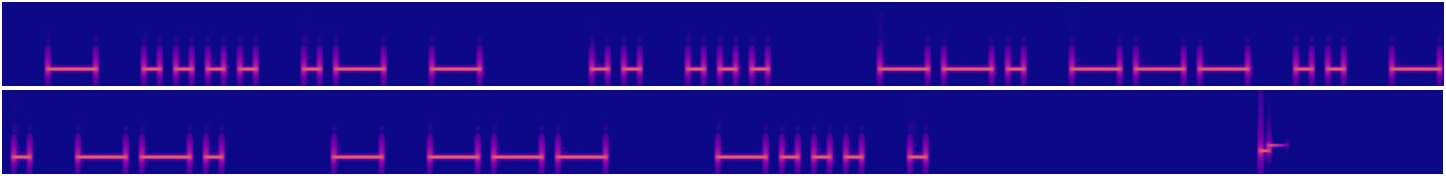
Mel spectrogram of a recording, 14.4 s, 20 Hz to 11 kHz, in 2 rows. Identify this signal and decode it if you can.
Morse code, heard as a keyed tone, about 15 wpm, 700 Hz. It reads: THAT IS GOING TO BE
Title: Sets of 5 Words Encore2 15wpm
